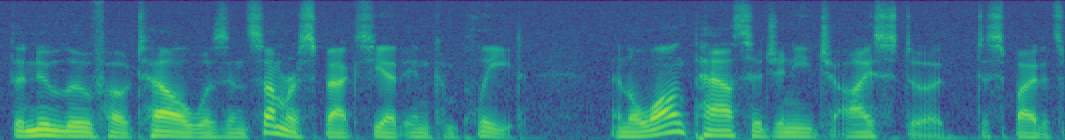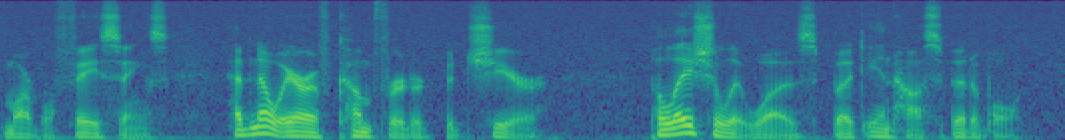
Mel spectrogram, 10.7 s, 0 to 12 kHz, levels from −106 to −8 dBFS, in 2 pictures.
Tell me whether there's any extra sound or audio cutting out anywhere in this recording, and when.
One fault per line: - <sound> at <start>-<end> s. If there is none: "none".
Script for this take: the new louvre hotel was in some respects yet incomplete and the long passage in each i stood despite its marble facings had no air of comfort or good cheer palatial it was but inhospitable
- dropout at 7.5-7.6 s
